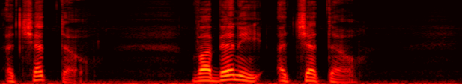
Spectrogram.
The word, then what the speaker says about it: accetto: Va bene, accento. There's no N in that. Accetto.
